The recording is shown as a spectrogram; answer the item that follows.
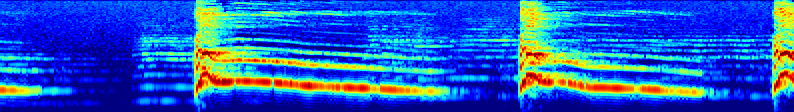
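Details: A Maltese dog sings along to a TV programme with drawn-out howls that start high and slide slowly downward, each about a second long.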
